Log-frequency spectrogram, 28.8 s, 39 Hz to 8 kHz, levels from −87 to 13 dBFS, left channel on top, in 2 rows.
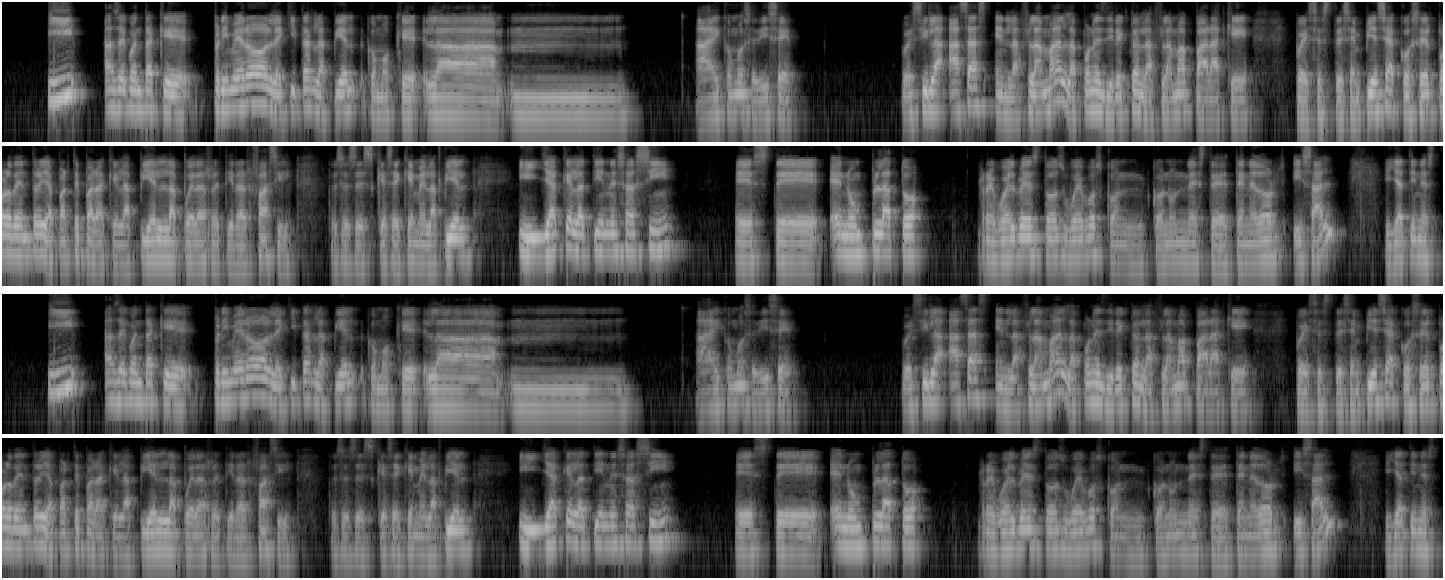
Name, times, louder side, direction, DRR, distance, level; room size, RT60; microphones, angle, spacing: voice 1, 0.5-6.2 6.9-7.9 9.0-12.6 12.9-19.3 19.6-21.1 21.7-23.6 24.2-28.7, left 4 dB, 40° left, 0.6 m, -27 dB
7.7 x 7.1 x 2.3 m
head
